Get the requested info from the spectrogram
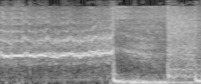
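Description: A squealing screech on the radio broadcast, one steady tone rising slightly, lasting about a second. It cuts off and music with a heavy bass beat comes in.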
